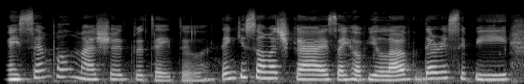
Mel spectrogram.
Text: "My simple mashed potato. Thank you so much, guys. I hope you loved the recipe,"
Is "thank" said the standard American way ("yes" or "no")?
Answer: no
